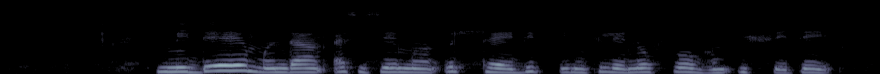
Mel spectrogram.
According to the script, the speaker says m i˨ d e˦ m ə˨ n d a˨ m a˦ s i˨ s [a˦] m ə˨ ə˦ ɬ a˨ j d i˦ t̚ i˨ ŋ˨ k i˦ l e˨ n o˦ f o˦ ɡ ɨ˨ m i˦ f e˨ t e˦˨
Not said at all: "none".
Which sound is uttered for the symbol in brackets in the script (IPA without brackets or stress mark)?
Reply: e˦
